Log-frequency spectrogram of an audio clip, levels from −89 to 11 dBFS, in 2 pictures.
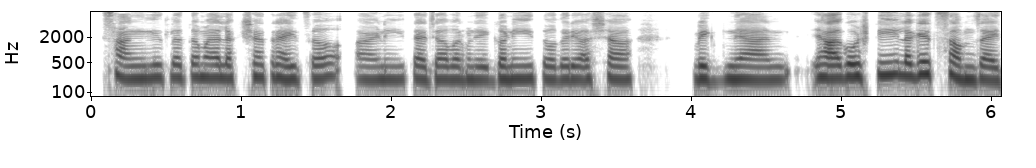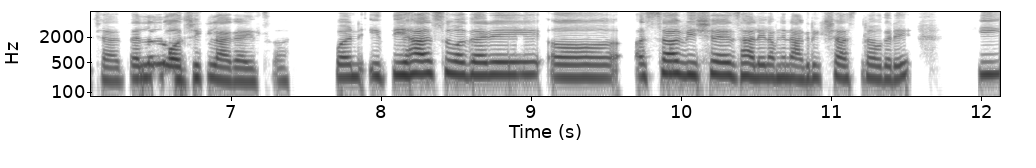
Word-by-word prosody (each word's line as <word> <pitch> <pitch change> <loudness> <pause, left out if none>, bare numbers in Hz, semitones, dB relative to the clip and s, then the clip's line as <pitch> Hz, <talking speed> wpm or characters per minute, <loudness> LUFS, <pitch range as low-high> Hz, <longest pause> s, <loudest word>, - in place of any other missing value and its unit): सांगितलं 220 0 -2
तर 230 - -3
माझ्या 220 -1 +1
लक्षात 225 +1 -3
राहायचं 215 +1 -1 0.2
आणि 205 0 -4
त्याच्यावर 205 0 -1
म्हणजे 200 -1 -3
गणित 210 0 0
वगैरे 205 0 -1
अशा 205 +1 -2 0.5
विज्ञान 200 0 0 0.2
ह्या 220 -1 +5
गोष्टी 255 +3 +3
लगेच 260 +2 +4
समजायच्या. 200 -5 0
त्याला 210 +4 -1
लॉजिक 215 0 +2
लागायचं. 185 -3 -3 0.3
पण 225 0 +1
इतिहास 255 +4 +3
वगैरे 260 -1 +3 0.3
अ, 230 - -3 0.6
असा 275 +4 +4
विषय 255 0 +2
झालेला 225 -2 +1
म्हणजे 220 0 0
नागरिक 210 +1 -3
शास्त्र 220 0 -2
वगैरे, 205 +2 -1
की 265 0 -6
215 Hz, 155 wpm, -21 LUFS, 205-235 Hz, 0.6 s, ह्या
